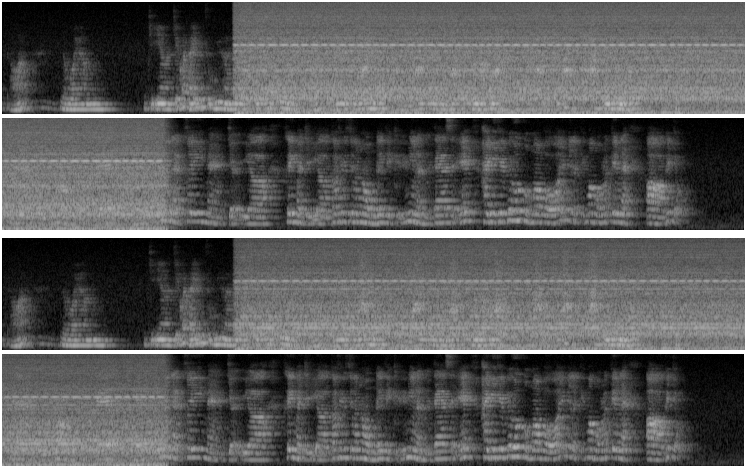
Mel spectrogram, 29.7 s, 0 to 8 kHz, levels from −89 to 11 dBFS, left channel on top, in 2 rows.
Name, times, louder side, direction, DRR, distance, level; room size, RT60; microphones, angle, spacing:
voice 1, 0.2-0.5 1.2-2.1 2.8-11.5 11.8-12.7, left 2 dB, 25° left, -6 dB, 0.5 m, -29 dB
voice 2, 0.7-1.2 14.8-28.4, right 1 dB, 45° right, -7 dB, 0.6 m, -33 dB
sound 1, 4.1-4.9 5.2-15.2 15.5-15.6, equal, 85° right, 1.3 m, -35 dB
sound 2, 4.6-18.1, left 2 dB, 85° left, 0.6 m, -23 dB
3.2 x 2.8 x 2.6 m, 0.87 s
head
